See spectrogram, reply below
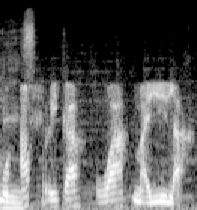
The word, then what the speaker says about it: Moafrika Wa Manila: Yes, you probably butchered my name and surname. I am Moafrika Wa Manila. It's a very surname. Properly pronounce it.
